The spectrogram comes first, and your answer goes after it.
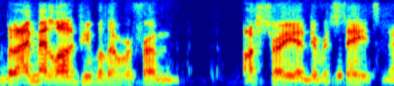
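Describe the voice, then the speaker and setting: A man with a Californian accent, fairly high-pitched, very fast, with ordinary pitch variation. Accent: California American. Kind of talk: casual, conversational.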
